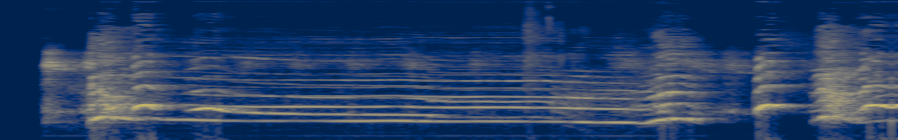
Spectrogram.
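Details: German Shepherd cross Husky howling: a long sustained tone with a steady fundamental and many harmonics, opening and closing with short sharp yelps and rising barks.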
